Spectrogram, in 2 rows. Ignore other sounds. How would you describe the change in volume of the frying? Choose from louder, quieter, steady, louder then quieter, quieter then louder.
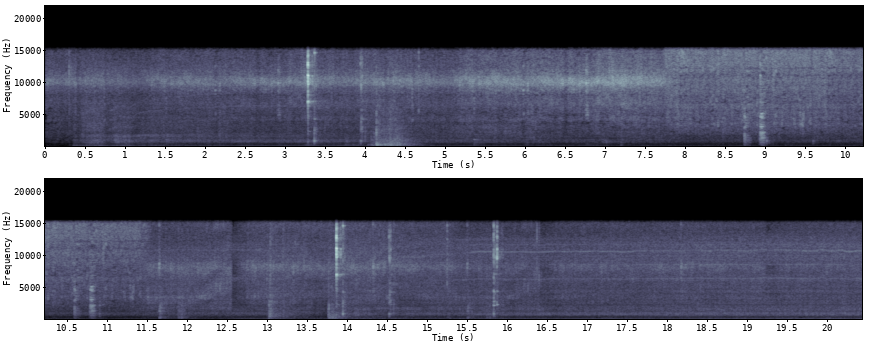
louder then quieter.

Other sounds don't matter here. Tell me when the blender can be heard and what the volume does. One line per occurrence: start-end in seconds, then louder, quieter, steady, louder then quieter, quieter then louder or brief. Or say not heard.
0.2-20.4 quieter then louder.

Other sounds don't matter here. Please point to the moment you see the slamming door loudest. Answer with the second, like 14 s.
4 s.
